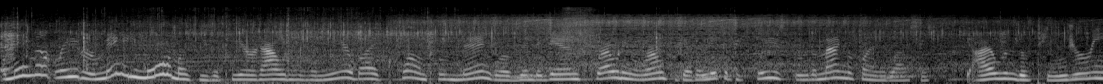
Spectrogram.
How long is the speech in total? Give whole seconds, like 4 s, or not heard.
11 s.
